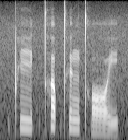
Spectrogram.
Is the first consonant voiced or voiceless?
voiceless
